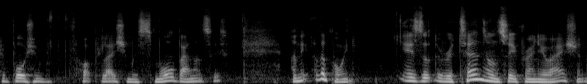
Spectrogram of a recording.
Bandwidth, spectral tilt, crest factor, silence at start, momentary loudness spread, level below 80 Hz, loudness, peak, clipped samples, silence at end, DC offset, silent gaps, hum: 15.5 kHz; -6 dB/octave; 16 dB; 0 s; 17 LU; -66 dBFS; -28 LUFS; -12 dBFS; under 0.1%; 0 s; under 0.1%; none; none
